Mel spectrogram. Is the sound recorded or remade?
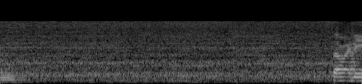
remade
